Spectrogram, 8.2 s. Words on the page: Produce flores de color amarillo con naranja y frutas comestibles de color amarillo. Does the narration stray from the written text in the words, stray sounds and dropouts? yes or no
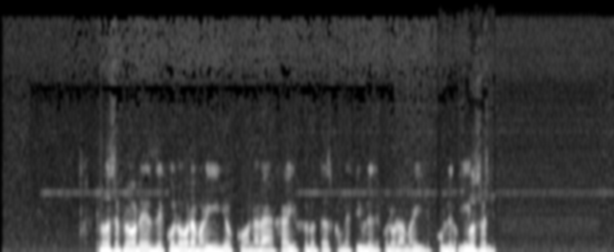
yes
